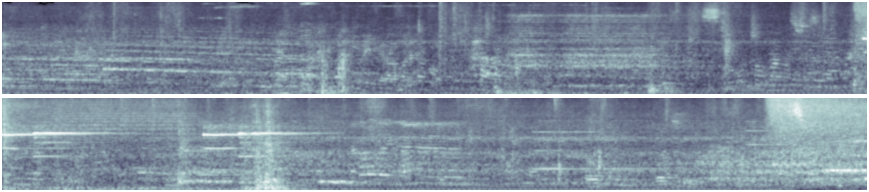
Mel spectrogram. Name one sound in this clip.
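A train idles with a low, steady hum.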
